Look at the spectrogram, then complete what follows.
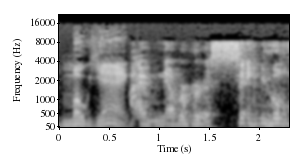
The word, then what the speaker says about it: Mojang: It's pronounced Mojang.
